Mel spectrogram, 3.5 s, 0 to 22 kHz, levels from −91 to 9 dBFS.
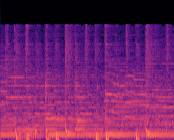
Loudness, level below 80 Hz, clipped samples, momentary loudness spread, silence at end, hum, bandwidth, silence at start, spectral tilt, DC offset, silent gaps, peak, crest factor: -26 LUFS; -34 dBFS; under 0.1%; 3 LU; 0 s; none; 12 kHz; 0 s; -5 dB/octave; under 0.1%; none; -10 dBFS; 14 dB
